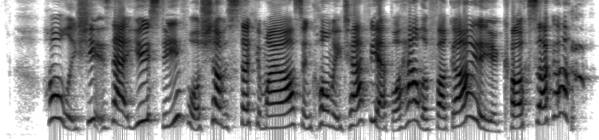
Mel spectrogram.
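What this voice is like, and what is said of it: Put-on Australian accent. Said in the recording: “I really want ... to read in an Aussie accent ... I have to say this in an Australian accent.”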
